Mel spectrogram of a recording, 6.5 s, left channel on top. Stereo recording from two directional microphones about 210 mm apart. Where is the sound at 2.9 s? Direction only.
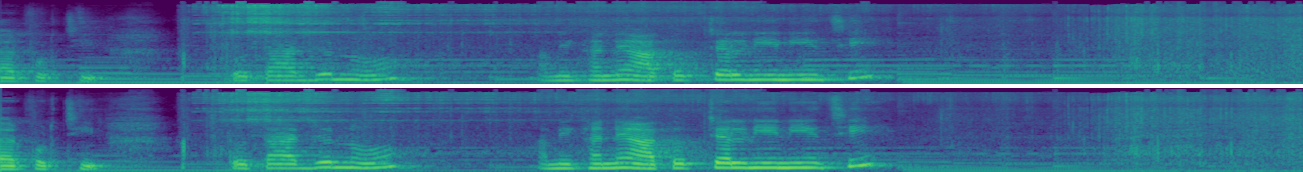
45° right (ahead or behind).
